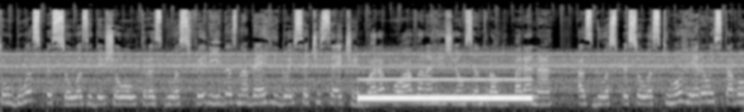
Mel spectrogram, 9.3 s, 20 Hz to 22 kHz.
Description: Telephone call progress tone (as in Australia), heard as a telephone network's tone, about 430 Hz. Dial tone.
